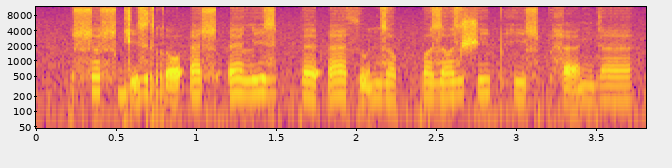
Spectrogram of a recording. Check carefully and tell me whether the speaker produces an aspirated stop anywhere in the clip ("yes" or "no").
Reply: yes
